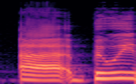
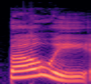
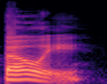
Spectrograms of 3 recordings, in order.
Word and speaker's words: Bowie: it's spelled like Bowie it's spelled like Bowie, as in David Bowie. So whenever someone is not from Maryland and they come and they see the sign for Bowie, they go, oh, Bowie. And I'm like, dude, it's not Bowie.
